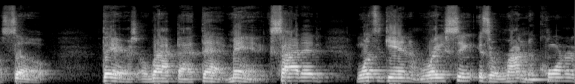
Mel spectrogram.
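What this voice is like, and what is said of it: Slightly squeaky voice. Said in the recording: “my voice is a little squeaky towards the end”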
